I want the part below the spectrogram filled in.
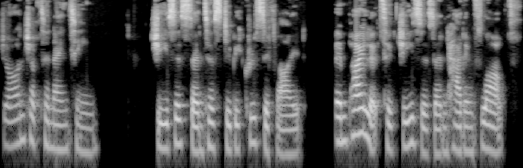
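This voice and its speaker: A woman narrating a scripture audiobook in an even, measured reading. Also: fairly low pitch, slightly rough.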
